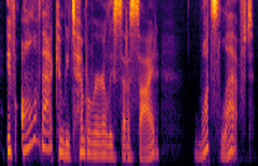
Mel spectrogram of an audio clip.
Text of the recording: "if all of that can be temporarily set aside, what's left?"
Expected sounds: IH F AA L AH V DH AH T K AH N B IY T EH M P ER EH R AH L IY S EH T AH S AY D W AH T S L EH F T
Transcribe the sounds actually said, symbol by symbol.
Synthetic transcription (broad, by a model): IH F AA L AH V DH AH T K N B IY T EH M P ER EH R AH L IY S EH T AH S AY D W AH T S L EH F T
